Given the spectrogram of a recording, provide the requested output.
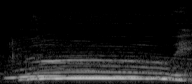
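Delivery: playful sung moo; mooing cow. Pretend. Teacher mooing with children in cow pose, playful moo. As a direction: moo like a happy cow for the kids. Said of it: "Can we say moo?".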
